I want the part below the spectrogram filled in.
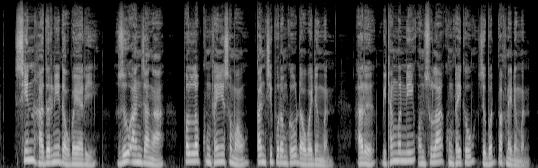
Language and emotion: Bodo, neutral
